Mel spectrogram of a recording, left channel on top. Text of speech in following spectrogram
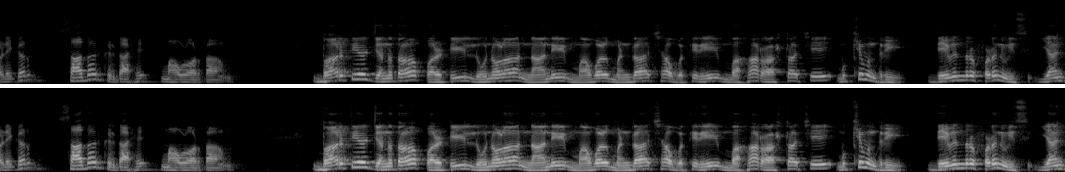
सादर करीत आहे मावळ वार्ता। भारतीय जनता पार्टी लोणावळा नाणे मावळ मंडळाच्या वतीने महाराष्ट्राचे मुख्यमंत्री देवेंद्र फडणवीस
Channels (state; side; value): quieter; left; 6.2 dB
